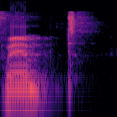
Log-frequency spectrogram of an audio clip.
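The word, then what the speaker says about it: fmt: And this is what uh uh this stands for they it's pronounced fmp for format and it has a bunch of functions in there for formatted output um um in in Go.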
